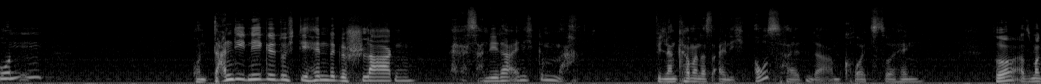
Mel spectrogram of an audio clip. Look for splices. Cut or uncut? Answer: uncut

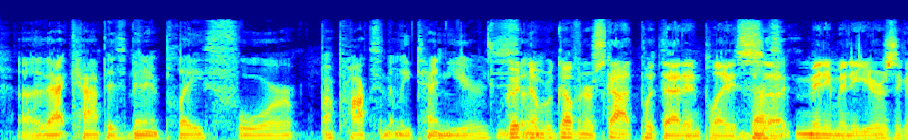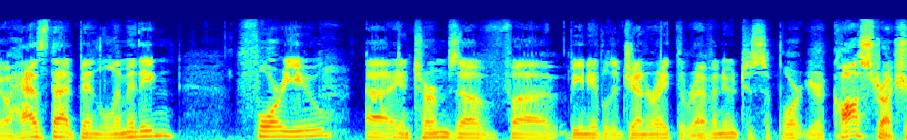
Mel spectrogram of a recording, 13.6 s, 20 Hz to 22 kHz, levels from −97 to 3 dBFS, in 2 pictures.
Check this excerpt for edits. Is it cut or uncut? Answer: cut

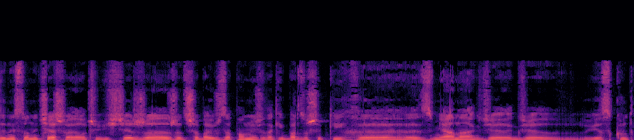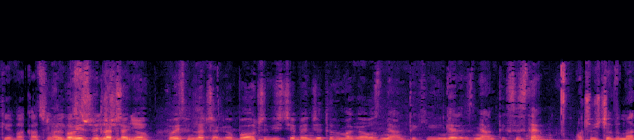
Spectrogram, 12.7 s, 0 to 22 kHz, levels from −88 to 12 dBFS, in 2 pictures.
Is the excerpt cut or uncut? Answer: uncut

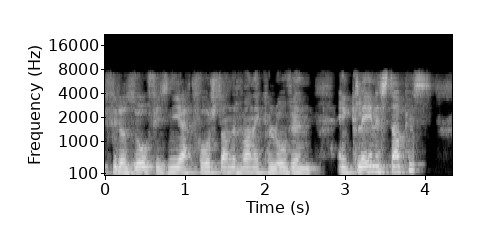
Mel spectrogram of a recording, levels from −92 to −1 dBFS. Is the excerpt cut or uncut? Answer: uncut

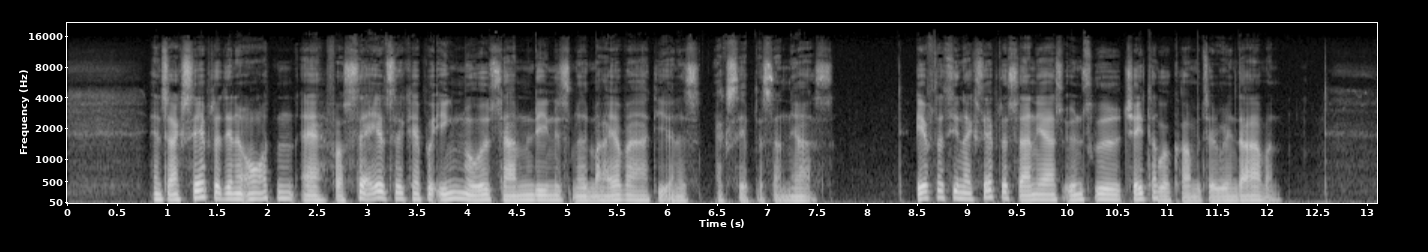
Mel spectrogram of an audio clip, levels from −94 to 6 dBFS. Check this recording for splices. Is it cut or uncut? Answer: cut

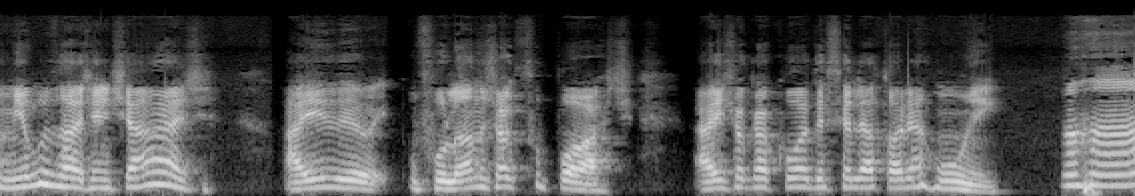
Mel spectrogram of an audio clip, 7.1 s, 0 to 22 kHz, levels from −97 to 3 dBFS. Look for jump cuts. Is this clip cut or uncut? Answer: uncut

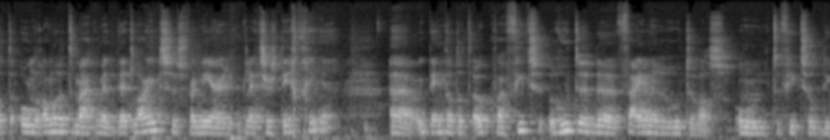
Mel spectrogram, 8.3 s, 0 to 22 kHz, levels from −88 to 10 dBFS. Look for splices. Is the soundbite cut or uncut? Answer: uncut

